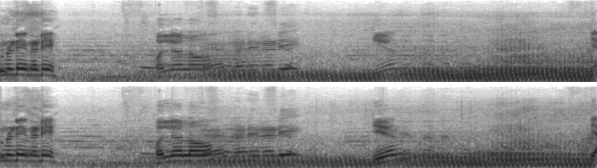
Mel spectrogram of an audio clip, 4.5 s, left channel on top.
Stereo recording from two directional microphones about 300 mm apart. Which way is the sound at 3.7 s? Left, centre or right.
Left.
